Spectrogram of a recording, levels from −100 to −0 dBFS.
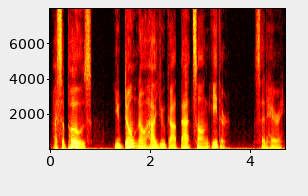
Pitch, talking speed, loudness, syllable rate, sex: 100 Hz, 165 wpm, -20 LUFS, 4.6 syllables/s, male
